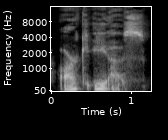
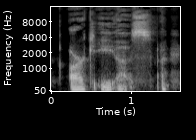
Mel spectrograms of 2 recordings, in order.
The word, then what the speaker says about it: Arceus: Ar eus. Some say it differently, ar us. And both pronunciations hold truth.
